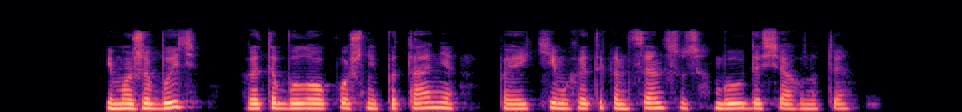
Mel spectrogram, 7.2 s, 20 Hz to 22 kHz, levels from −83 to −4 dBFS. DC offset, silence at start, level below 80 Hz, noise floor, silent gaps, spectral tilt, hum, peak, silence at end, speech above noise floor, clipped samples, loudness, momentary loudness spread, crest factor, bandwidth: under 0.1%; 0.8 s; -56 dBFS; under -90 dBFS; 1.69-1.76 s, 3.67-3.75 s; -7.5 dB/octave; none; -2 dBFS; 0.85 s; over 72 dB; under 0.1%; -19 LUFS; 10 LU; 16 dB; 7.6 kHz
